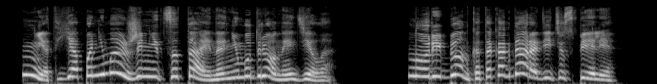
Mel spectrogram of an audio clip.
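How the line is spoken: Bewildered exclamation. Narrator (Russian): Воскликнула Айра

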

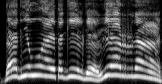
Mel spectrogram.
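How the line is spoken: Shrill shout. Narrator (Russian): крикнул кто-то пронзительным голосом

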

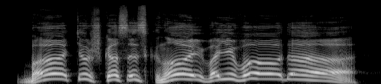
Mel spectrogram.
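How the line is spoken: Crowd roaring almost in unison. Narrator (Russian): Едва ли не хором проревела толпа

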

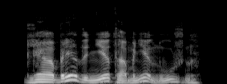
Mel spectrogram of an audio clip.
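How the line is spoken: Dean muttering. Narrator (Russian): пробурчал декан

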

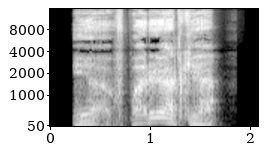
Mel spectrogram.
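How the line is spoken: Strained hoarse rasp. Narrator (Russian): собравшись силами прохрипел я

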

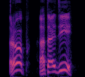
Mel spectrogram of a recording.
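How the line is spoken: Shout. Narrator (Russian): крикнул он

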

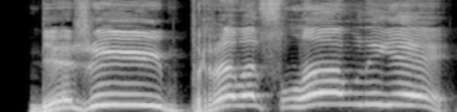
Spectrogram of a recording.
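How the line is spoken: Frantic scream. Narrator (Russian): истошно завопил кто-то из самых первых рядов

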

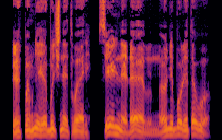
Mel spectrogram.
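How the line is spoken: Old man's deep bass. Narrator (Russian): пробасил старик

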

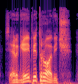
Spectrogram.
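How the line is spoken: Loud bark over noise. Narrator (Russian): рявкнула она, в легкую перекрыв их гам

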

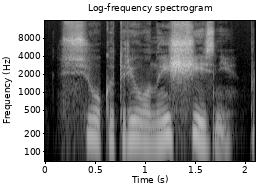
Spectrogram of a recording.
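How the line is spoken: Growled. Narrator (Russian): прорычал он

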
